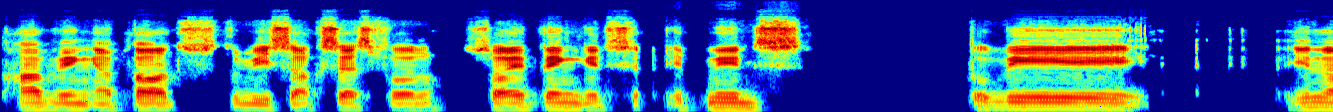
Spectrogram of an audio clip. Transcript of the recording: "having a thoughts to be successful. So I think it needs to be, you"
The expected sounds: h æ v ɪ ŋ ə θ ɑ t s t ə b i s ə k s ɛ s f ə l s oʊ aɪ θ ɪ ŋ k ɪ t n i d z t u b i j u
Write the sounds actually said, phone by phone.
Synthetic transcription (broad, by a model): h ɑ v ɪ ŋ ə t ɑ t s t ə b i s ə k s ɛ s f ə l s oʊ aɪ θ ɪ ŋ k ɪ t n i d s t u b i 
